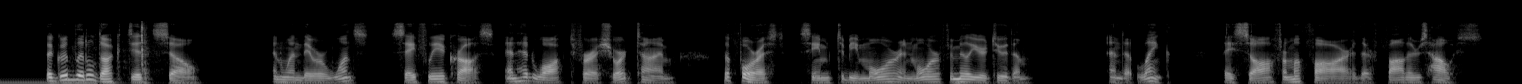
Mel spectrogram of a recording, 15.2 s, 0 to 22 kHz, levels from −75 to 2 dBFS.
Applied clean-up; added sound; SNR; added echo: neural mask model RNNoise.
